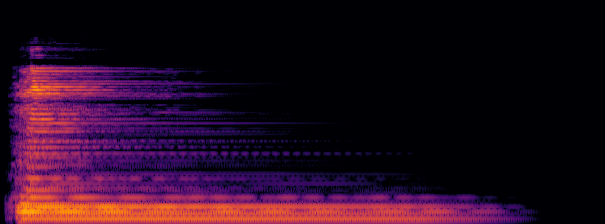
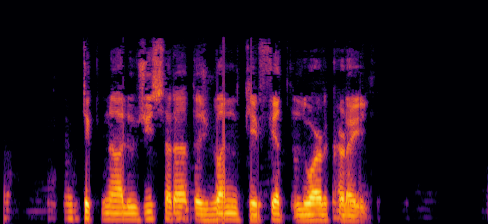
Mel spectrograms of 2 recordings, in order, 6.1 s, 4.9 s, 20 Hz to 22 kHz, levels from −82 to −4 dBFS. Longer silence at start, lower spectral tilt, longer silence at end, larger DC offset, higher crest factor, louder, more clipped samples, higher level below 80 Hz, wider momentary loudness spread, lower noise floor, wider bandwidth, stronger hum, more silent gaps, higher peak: about the same, 0.1 s vs 0.05 s; about the same, -4 dB/octave vs -5 dB/octave; about the same, 1.15 s vs 1.2 s; neither; first, 24 dB vs 18 dB; second, -26 LUFS vs -17 LUFS; neither; about the same, -50 dBFS vs -48 dBFS; first, 20 LU vs 7 LU; second, -63 dBFS vs -81 dBFS; about the same, 10.5 kHz vs 11.5 kHz; neither; neither; second, -4 dBFS vs 0 dBFS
